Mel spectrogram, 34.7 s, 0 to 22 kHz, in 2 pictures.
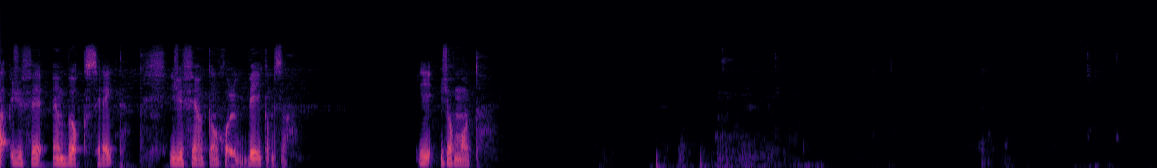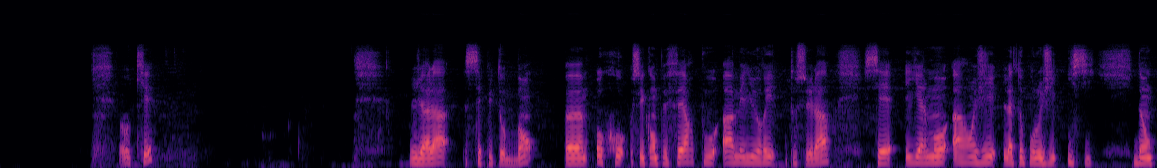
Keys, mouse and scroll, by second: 0.6 b, 3.2 ctrl+b, 11.1 z, 11.6-19.3 middle drag, 19.3 KP_3, 19.8 Tab, 20.2-21.1 scroll up 4, 21.4-22.2 scroll up 4, 22.2 scroll down 1, 22.7-23.1 scroll up 1, 23.1-23.5 scroll down 2, 23.5-24.8 scroll up 5, 24.8 scroll up 1, 25.7-26.4 scroll up 2, 26.4 scroll down 2, 26.6-28.9 middle drag, 28.9 KP_3, 29.7-30.4 scroll up 3, 30.9-31.6 scroll down 4.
